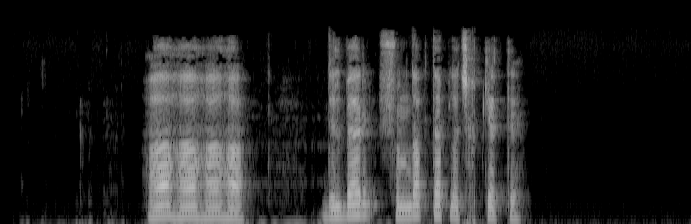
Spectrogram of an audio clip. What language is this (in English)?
Uyghur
